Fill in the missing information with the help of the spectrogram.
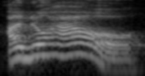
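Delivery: put-on high, loud child boasting; eager child calling out; little kid voice. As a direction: play a proud little kid shouting to mom.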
